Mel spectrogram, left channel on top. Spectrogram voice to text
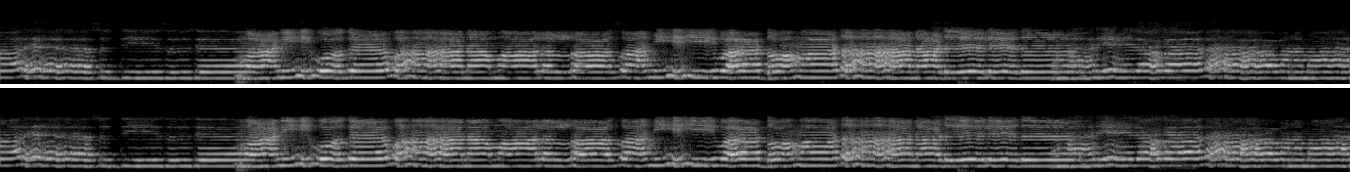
సుత్తి చూసే మాని ఓగవానమాలల్లా సామి దోమాద నాడలేదు హరే దగదా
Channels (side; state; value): both; normal; correlation 0.49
